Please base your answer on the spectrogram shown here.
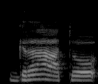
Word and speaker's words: grato: So grato and gratto are actually different words with different meanings. Notice that the vowel before the T is longer in grato than in gratto as well, so the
